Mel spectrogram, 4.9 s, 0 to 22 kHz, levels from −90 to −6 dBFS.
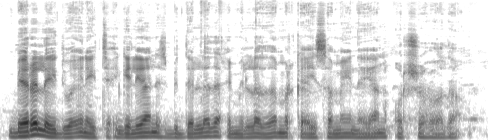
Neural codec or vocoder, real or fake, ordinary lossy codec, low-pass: none; real; none; none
